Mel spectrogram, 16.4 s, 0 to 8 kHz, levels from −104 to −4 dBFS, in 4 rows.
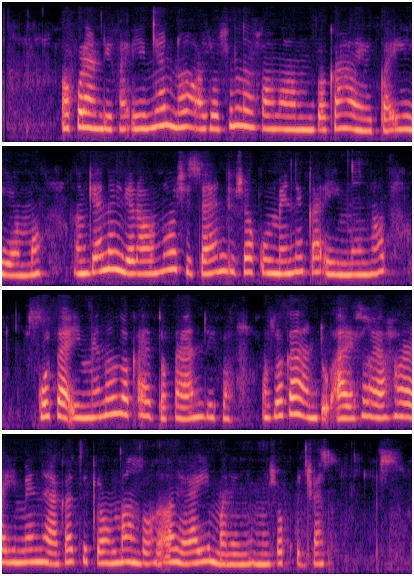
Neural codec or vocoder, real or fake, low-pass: codec, 16 kHz, 4.8 kbps, FACodec; fake; 7.2 kHz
